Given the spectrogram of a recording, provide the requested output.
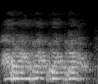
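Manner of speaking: high-pitched, rapid blah-blah; mock cussing gibberish. Storyteller mimics cussing he couldn't understand, high mock babble. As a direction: imitate unintelligible cursing way up high. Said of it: "I don't know what he's saying".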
